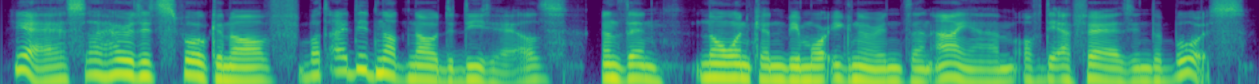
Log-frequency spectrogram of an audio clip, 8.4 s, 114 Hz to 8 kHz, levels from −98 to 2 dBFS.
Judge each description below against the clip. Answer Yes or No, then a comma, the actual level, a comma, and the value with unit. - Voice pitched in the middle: Yes, medium, 145 Hz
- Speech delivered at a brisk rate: Yes, fast, 215 wpm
